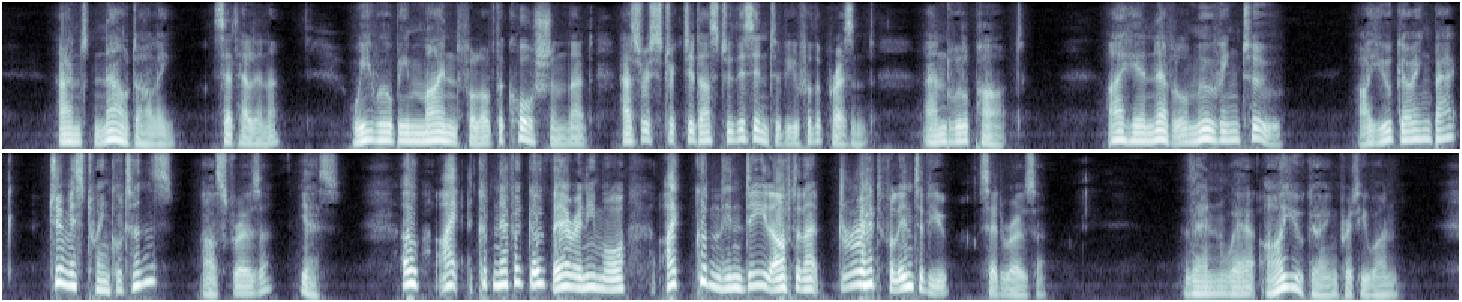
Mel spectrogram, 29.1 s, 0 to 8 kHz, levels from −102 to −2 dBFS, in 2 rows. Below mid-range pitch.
Yes: low, 125 Hz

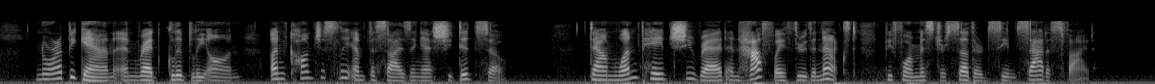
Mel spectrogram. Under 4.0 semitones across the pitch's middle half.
No: average, 5.2 semitones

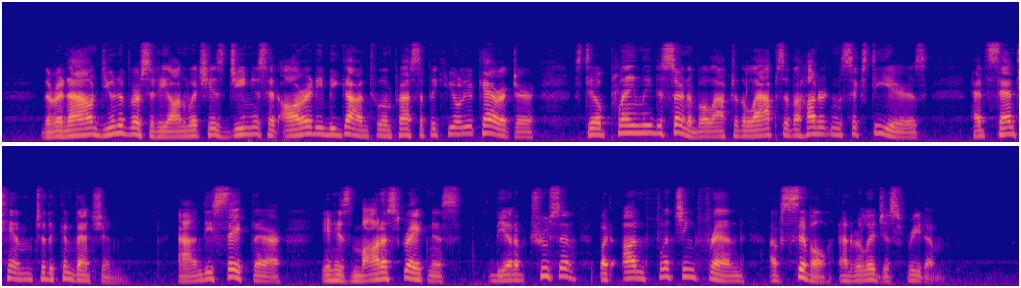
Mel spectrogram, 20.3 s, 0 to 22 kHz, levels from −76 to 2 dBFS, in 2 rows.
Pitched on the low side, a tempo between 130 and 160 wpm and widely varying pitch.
Yes: low, 130 Hz; average, 150 wpm; wide, 5.8 semitones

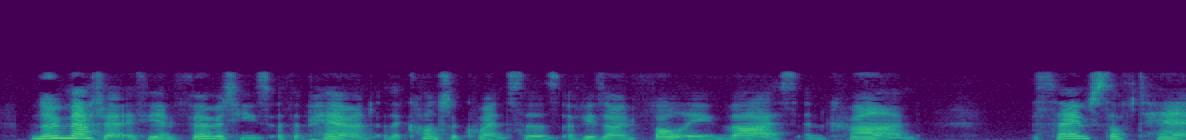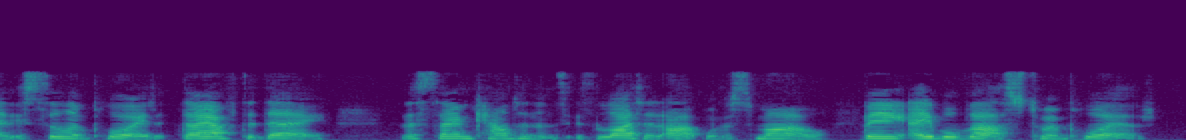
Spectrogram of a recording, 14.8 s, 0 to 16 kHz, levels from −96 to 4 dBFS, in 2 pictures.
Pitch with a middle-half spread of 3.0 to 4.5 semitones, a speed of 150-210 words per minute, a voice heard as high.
No: narrow, 2.5 semitones; average, 180 wpm; high, 210 Hz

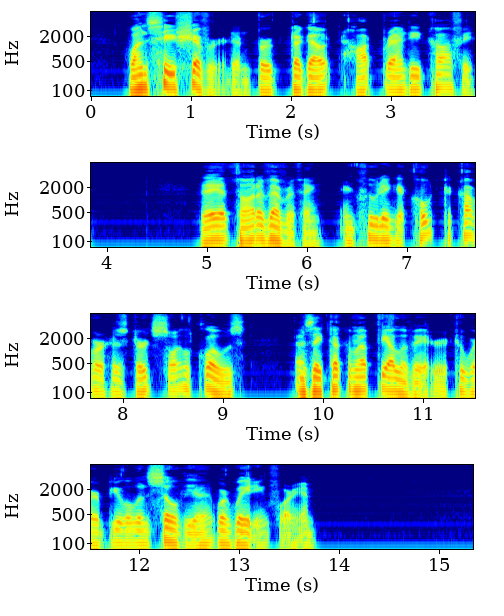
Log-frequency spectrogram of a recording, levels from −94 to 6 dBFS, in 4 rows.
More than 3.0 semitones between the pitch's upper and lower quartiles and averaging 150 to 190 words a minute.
Yes: average, 3.9 semitones; average, 155 wpm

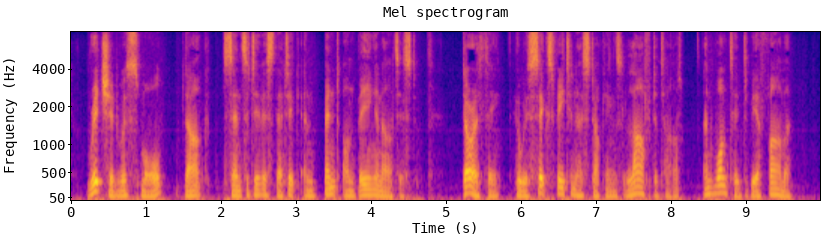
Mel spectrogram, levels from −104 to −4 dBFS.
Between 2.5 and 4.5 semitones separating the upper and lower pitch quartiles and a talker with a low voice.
No: average, 5.0 semitones; very low, 90 Hz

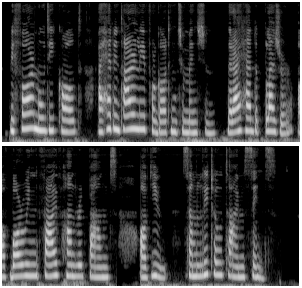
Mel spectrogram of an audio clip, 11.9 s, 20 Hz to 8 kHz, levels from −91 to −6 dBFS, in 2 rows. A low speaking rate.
Yes: slow, 125 wpm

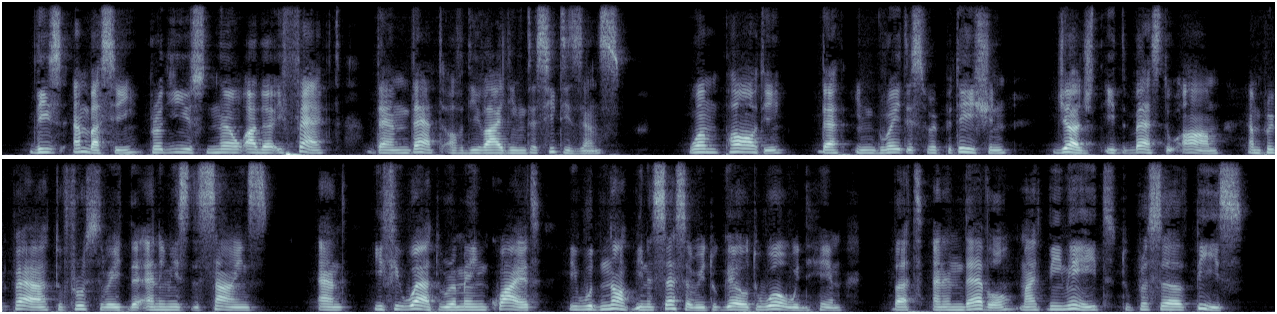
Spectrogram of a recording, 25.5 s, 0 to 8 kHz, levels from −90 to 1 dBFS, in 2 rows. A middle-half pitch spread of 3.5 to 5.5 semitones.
No: average, 2.9 semitones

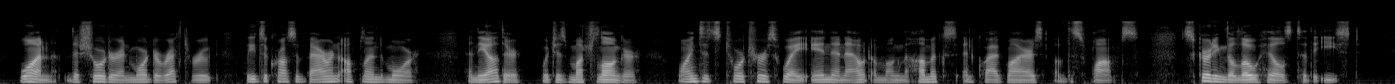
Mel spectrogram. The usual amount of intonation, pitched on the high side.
No: average, 3.2 semitones; low, 110 Hz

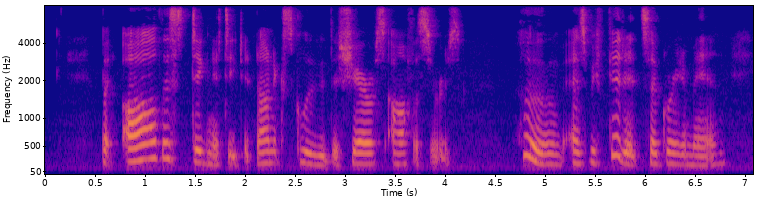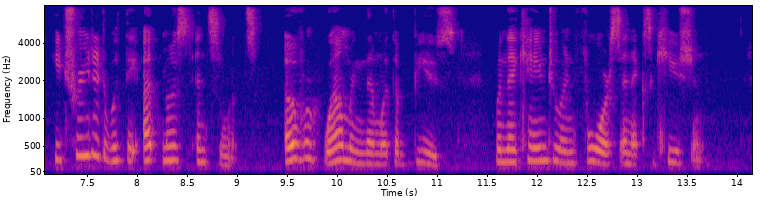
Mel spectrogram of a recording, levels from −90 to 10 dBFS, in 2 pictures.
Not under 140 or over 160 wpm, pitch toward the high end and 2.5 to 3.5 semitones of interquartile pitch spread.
No: average, 145 wpm; high, 215 Hz; average, 4.8 semitones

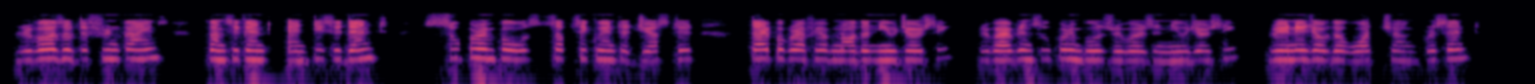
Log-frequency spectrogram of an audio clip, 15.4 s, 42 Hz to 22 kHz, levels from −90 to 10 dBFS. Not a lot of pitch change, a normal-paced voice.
No: narrow, 1.7 semitones; slow, 100 wpm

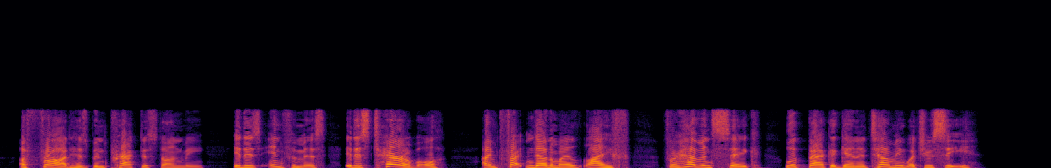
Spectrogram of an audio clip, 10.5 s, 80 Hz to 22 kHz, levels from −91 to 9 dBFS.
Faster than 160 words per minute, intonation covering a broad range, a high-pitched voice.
Yes: average, 175 wpm; wide, 5.8 semitones; high, 200 Hz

